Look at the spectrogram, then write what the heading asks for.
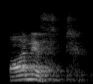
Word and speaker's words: honest: The next, honest. Okay. Here also H is silent. H is not pronounced.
